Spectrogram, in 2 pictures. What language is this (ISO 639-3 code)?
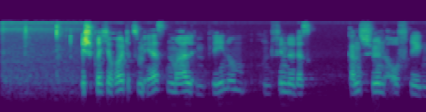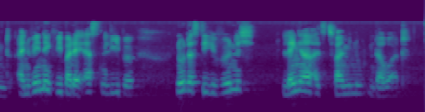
deu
